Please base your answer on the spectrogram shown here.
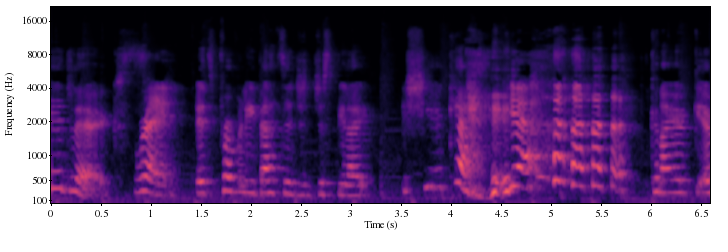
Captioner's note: laughing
